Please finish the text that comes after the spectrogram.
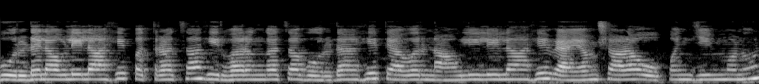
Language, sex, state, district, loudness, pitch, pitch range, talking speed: Marathi, female, Maharashtra, Gondia, -17 LUFS, 225 Hz, 220-230 Hz, 135 wpm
